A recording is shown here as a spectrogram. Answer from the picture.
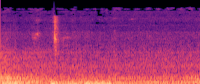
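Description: Low engine and road rumble heard from inside a moving car, with a single sharp click about half a second in; the rumble eases a little over the second half.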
